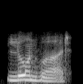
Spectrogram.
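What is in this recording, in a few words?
"loanword", Indian English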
